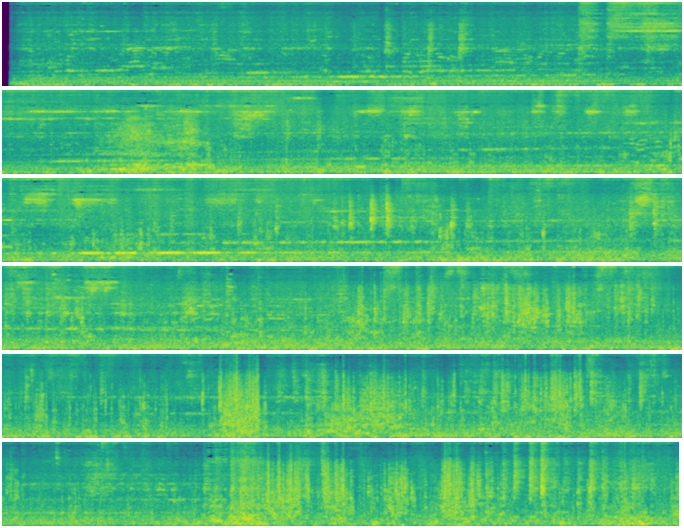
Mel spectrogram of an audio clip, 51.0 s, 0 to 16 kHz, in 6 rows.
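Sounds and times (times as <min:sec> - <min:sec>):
train rushing rumble: 0:00.1 - 0:50.9
rushing air: 0:08.7 - 0:12.5
wheels clacking over rail joints: 0:09.6 - 0:50.9.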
